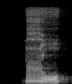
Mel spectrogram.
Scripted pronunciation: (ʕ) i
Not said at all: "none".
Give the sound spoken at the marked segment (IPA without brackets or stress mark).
ʕ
